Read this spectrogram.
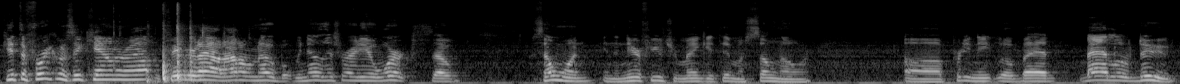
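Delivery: ordinary talk, nothing marked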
